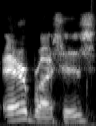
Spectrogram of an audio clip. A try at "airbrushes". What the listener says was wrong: Hairbrushes, You said hair at the beginning.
